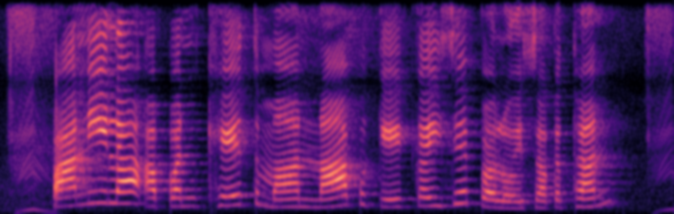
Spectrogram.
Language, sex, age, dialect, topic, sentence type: Chhattisgarhi, female, 41-45, Central, agriculture, question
